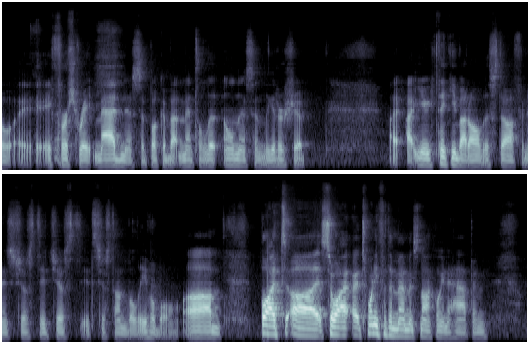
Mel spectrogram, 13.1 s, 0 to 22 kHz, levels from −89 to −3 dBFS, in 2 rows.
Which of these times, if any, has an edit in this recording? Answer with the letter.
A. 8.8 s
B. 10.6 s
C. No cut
C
